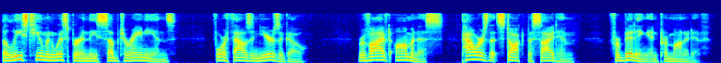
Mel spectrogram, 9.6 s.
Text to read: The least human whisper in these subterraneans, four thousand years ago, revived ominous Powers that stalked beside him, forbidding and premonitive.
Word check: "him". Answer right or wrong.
right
